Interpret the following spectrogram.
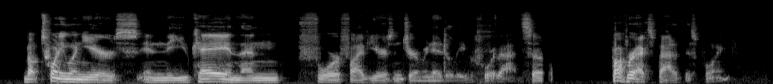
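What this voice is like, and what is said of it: American accent. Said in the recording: “he's got an American accent, living in the UK.”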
